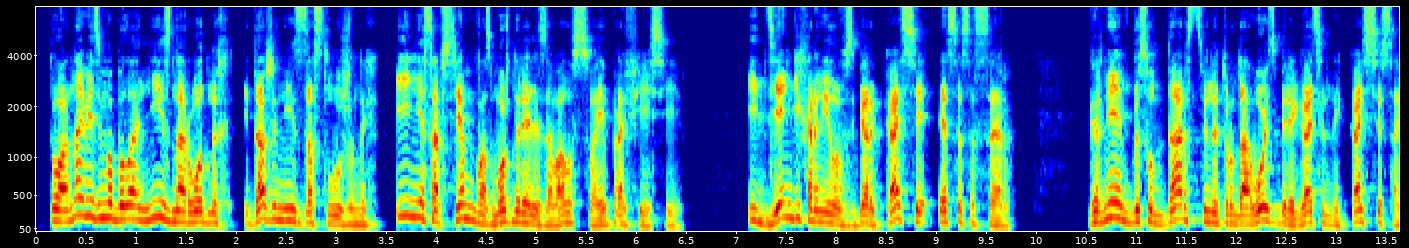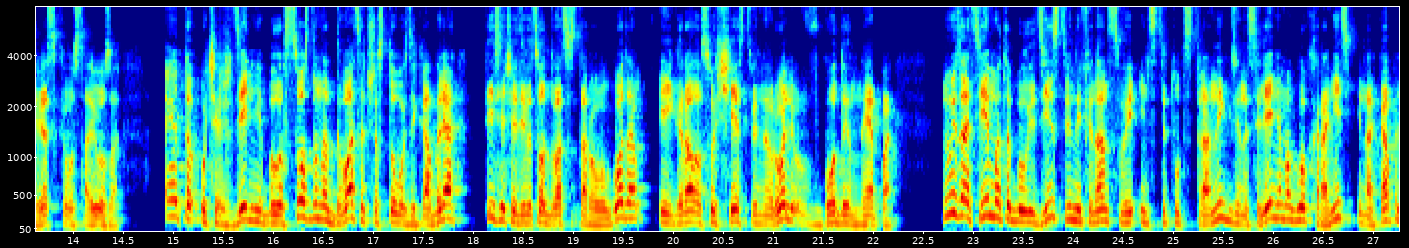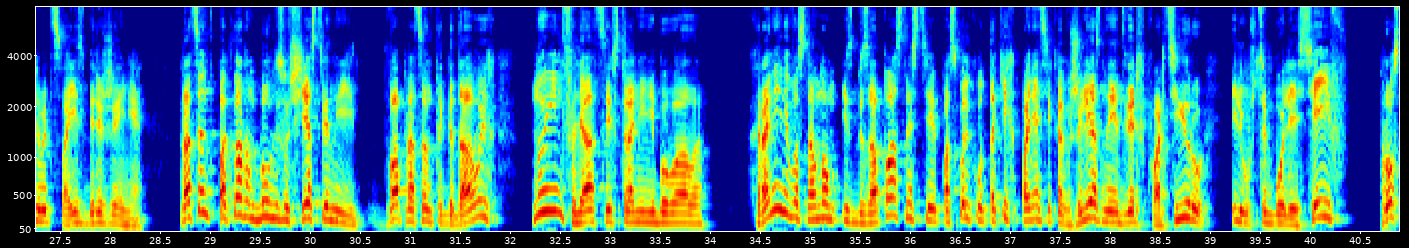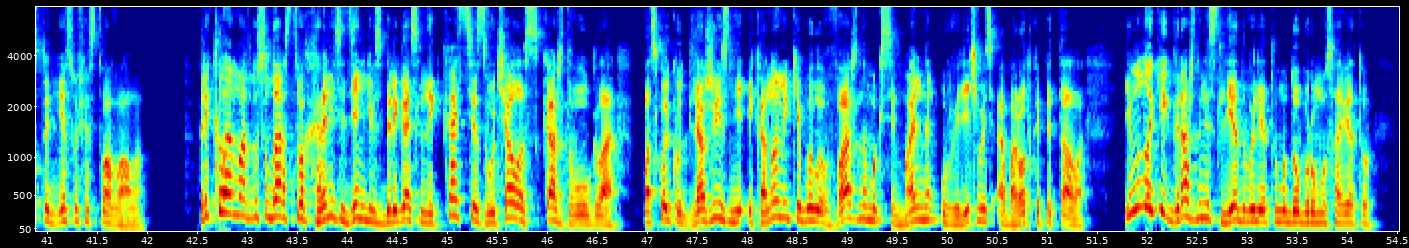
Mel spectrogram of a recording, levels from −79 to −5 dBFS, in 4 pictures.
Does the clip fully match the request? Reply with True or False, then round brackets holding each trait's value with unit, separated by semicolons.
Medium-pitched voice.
True (145 Hz)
